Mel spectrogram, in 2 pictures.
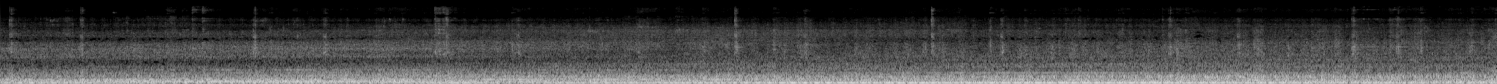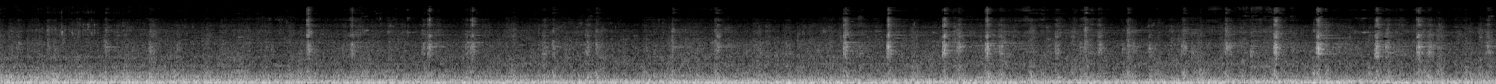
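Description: Diesel-hauled freight train passing close by: a steady heavy rumble with wheels clicking over the rail joints, the clicks coming thicker in the second half.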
